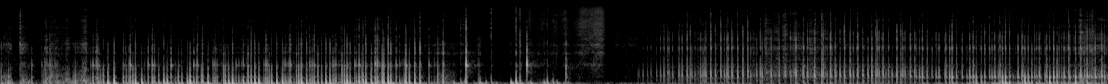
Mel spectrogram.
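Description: Long nails rapidly tap and scratch the spiral-wound surface of a long, hollow, empty cardboard paper roll tube, first held diagonally and then upright. The first half is a dense, deep, hollow patter. After a brief quiet pause near the middle, the tone shifts to a thinner, steadier scratchy tapping with a more resonant mid-range ring.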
